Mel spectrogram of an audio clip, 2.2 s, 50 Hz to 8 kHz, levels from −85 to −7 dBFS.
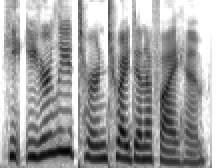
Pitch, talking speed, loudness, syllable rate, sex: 235 Hz, 165 wpm, -15 LUFS, 6.1 syllables/s, female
